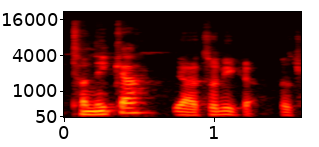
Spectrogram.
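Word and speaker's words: Tonnika: You pronounce that even funny. Tonica? You said Tonica? Yeah, Tonica.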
